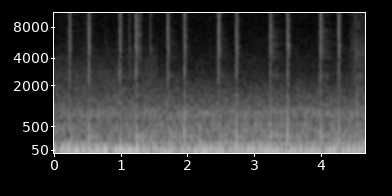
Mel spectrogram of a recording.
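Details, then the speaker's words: Renault Kadjar, 1.2-litre 130 hp petrol, manual gearbox, inside cabin: sharp irregular clicks with short springy twang over low cabin rumble as the gear lever's reverse lockout ring moves; spring inside audible. Reverse lockout spring noise. "there's this device the ring that secures the reverse gear so you don't put it into reverse accidentally listen to The Sounds it makes"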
